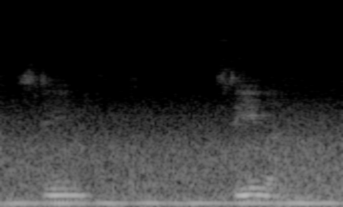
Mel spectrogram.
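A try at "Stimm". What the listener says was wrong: लंबा क्यों खींच रहे हो? शॉर्ट करना है, बल्कि दो कॉन्सोनेंट है। स्टिम है, स्टिम है। देखो ये तो आधा से बोला, मैं लिखता हूं। अब ये टे इसमें जोड़ के टी हो गया, स्टी स्टी, और इसको जल्दी से बोलना है तो ऐसे मान लो ये स्टिम है।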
